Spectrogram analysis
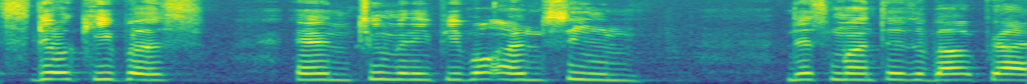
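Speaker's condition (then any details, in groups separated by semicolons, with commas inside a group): Cerebral palsy; present from birth, uses wheelchair; speech sounds a little different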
